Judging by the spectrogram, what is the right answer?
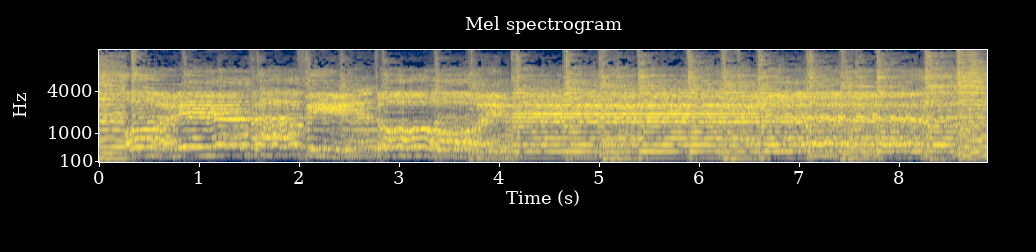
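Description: Albanian folk song: a man sings for about the first four seconds over violin and çifteli (long-necked plucked lute) accompaniment with a steady plucked beat, then the instruments play on without the voice.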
